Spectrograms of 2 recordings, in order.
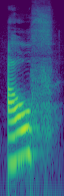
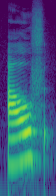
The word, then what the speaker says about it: auf: So whenever you see an AU combination, it's always pronounced as au, au. So in this case, auf, auf.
